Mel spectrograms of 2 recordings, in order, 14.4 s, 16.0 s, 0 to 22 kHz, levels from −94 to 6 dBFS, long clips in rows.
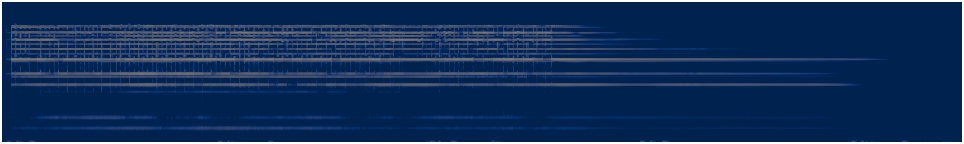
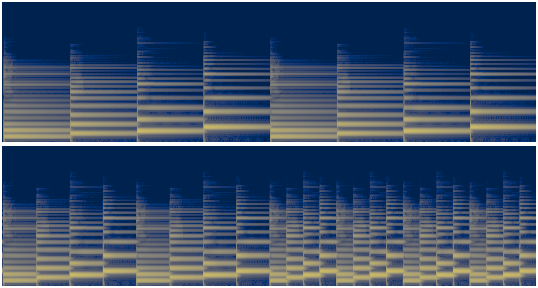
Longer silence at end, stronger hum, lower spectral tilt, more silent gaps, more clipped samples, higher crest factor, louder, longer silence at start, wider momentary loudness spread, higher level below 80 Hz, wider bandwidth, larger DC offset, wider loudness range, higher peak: first, 1.85 s vs 0 s; neither; second, 8 dB/octave vs -9.5 dB/octave; neither; neither; about the same, 16 dB vs 14 dB; second, -41 LUFS vs -21 LUFS; first, 0.15 s vs 0 s; first, 18 LU vs 9 LU; second, under -90 dBFS vs -58 dBFS; first, 12 kHz vs 4.7 kHz; neither; first, 18 LU vs 4 LU; second, -30 dBFS vs -8 dBFS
